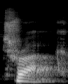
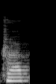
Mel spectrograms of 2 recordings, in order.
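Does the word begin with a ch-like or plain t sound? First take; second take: ch-like; plain t. First: It begins with a ch-like sound. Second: It begins with a plain t sound. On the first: The speaker calls it right. "এটার উচ্চারণ হবে ট্রাক" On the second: The speaker calls it wrong. "ট্রাক উচ্চারণ হবে না"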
